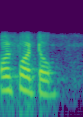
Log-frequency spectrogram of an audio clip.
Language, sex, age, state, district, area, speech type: Hindi, female, 18-30, Madhya Pradesh, Harda, urban, conversation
